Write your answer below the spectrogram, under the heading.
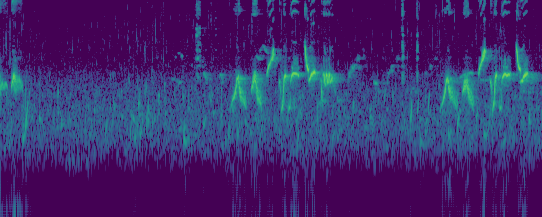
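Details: White-rumped shama singing on a training recording for caged birds, with nature sounds and trickling water: after a quiet start, clusters of quick slurred whistles, rising and falling, delivered in two lively bursts.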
